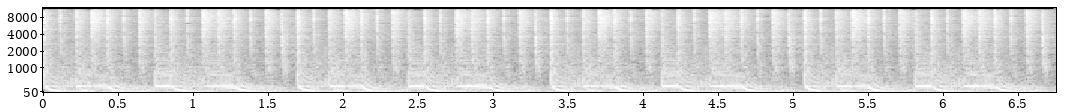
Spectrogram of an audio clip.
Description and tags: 4-bar-techno-loop made with rebirth. 142 bpm. slightly improved with some dynamics. before i provided a rebirth-mod with samples from thefreesoundproject.
loop, rebirth, techno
